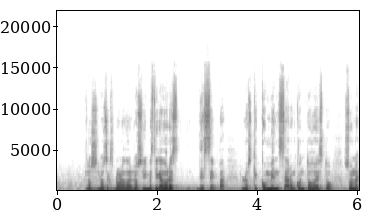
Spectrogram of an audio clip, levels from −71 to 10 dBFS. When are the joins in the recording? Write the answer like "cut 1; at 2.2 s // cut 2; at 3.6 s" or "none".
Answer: none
